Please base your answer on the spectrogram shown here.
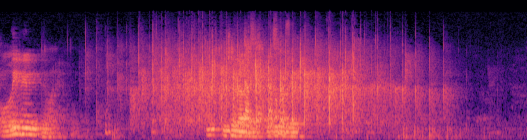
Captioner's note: applause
